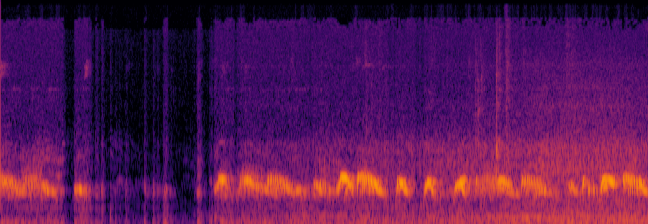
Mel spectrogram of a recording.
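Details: Spotted dove song in the three-part 'giọng đồng' style from Long An, Vietnam: a few coos, then a short silence, then a long run of steady, low, bubbling coo notes repeated about twice a second.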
